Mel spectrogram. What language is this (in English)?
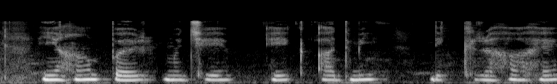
Hindi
